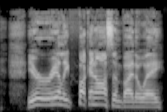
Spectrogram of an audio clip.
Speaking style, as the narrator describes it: I chuckled in awe

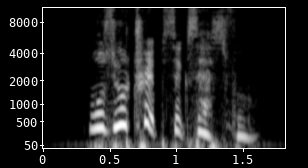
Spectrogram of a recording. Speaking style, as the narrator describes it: Ibsith asked brightly

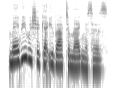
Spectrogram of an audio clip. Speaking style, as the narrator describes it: she said as gently as she could

